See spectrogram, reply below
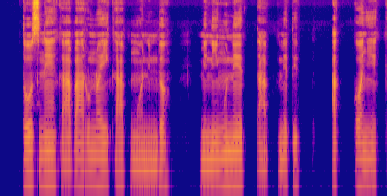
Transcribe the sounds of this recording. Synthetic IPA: to˦snɛ˦ka˨pa˨ɾu˦nɔ˦ikʰa̰˦p̚ŋwɔ˨ni˨ndɔ | mi˨ni˨ŋu˦ne˦tː | a̰˨p̚me˦ti˦t̚ | a˨kːɔ˦ɲek̚

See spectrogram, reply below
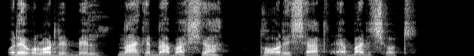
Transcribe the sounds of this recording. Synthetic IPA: wɔ˦dɛ˨kɔ˨lɔ˦t̬ɪ˨bɪ˦lna˨kɪ˦da˨pa˦ʃa˦ | tɔ˨˦ɾɪ˨ʃa˦tɛ˨ba˨dʃɔ˨t

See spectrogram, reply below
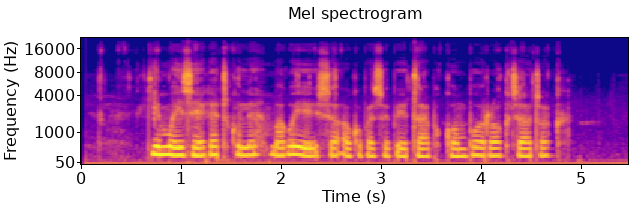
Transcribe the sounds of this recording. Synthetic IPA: kji˨mo˨i˨t͡ʃɛ˨kɛ˦tku˦le˦makɔ˦je˨iʃa˦ʔɔ˨kɔ˨pa˨t͡ʃo˨pe˨ta˨pkɔ˨mbɔ˦ɾɔ˦kt͡ʃatɔ˦k

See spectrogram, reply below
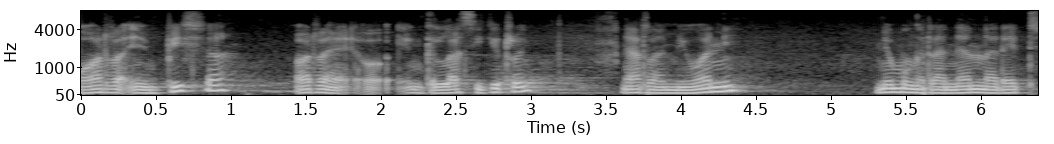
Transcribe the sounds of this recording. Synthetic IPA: ɔ˦ɾa̰˨ʔe˨mpi˦ʃa˦ɔ˦ɾa˨ɪ̰˨ŋkɪ˨la˦si˨ki˦to˦inɪ˦a˨ɾa˨mi˨wa˦ni˦ | nɪ˦mo˨ŋɪ˨ɾa˨nɪ˨a˦na˨ɾɛ˦t

